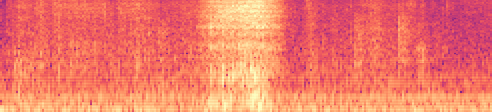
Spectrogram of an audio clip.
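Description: A young woman blows out a sharp puff of breath.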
